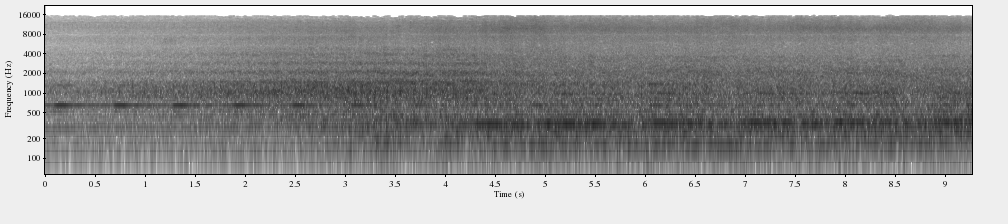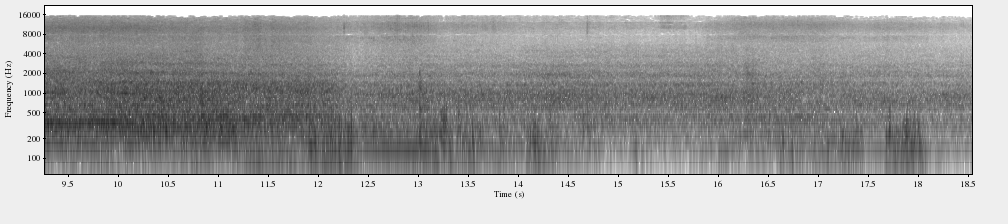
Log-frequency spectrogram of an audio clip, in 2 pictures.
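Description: Seibu 4000 series electric train passing close by: its running noise builds, with a steady hum at its loudest, then falls away about twelve seconds in, leaving a few clicks of the wheels over rail joints as it fades. A level-crossing bell rings in pulses, about two a second, during the first few seconds.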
